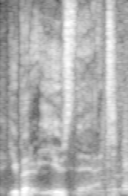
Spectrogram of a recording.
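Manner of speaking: low, quiet movie tough-guy line; underplay it like an eighties action star; dropped-pitch, cool hero impression. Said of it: "they always say some cool shit like".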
